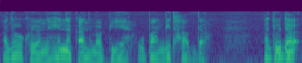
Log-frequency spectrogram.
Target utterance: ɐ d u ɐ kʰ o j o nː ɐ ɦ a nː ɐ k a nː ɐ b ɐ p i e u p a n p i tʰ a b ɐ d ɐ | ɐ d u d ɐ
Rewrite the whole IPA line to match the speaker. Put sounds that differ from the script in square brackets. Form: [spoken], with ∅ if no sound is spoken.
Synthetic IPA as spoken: ɐ d u ɐ kʰ o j o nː ɐ ɦ [e] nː ɐ k a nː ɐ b ɐ p i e u p a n [b] i tʰ a b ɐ d ɐ | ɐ d u d ɐ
